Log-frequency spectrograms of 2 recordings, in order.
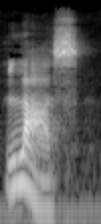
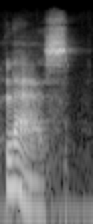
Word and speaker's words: Las: 当然，这个 Las 还有一个发音，有人也读成 Las Vegas，那个 Las 或者 Las 两种发音都对，发啊发哎都对，但口语中发啊的人更多一些。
